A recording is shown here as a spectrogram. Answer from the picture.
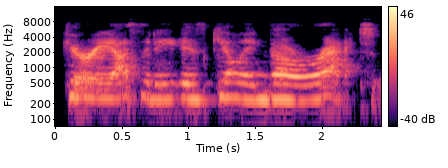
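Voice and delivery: loud, put-on giant voice; giant's character voice. A narrator's reading. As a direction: retort loudly as the giant. Narrator voices the giant's retort.

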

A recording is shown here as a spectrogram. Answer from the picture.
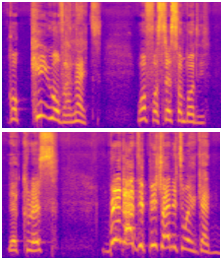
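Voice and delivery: ordinary talk, nothing marked

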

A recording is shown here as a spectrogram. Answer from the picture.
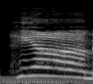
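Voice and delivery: put-on little kid's high, loud shout; high loud shout of ham. A narrator's reading. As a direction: call out the word like an excited toddler. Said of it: "Andy shouted".

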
